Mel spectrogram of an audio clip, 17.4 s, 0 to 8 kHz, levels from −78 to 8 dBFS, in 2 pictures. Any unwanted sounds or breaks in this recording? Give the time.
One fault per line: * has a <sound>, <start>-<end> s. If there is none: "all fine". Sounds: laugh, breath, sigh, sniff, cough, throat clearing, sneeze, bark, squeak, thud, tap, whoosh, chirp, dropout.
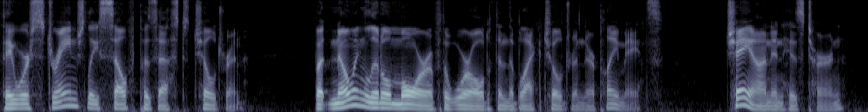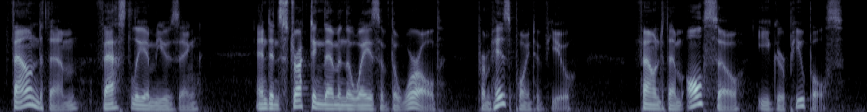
all fine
